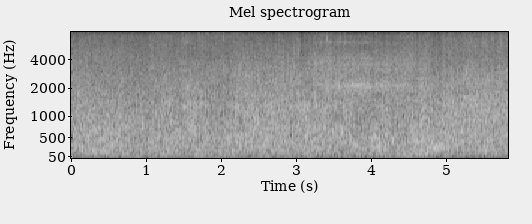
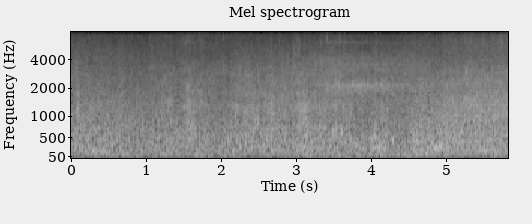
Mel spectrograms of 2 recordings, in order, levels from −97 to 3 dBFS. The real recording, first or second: first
